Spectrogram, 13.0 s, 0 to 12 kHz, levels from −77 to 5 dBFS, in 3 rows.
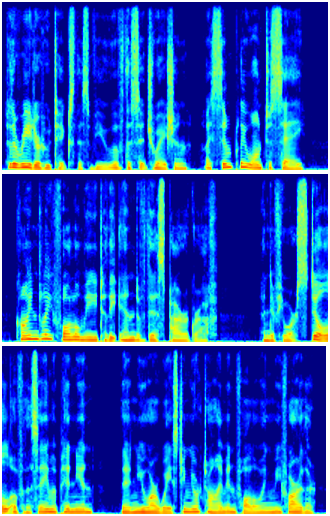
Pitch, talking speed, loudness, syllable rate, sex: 180 Hz, 200 wpm, -18 LUFS, 5.3 syllables/s, female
